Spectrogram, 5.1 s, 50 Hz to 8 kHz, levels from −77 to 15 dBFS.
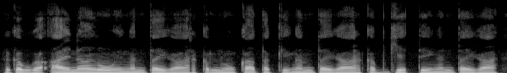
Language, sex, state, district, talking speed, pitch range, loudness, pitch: Wancho, male, Arunachal Pradesh, Longding, 155 wpm, 125-135 Hz, -13 LUFS, 130 Hz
